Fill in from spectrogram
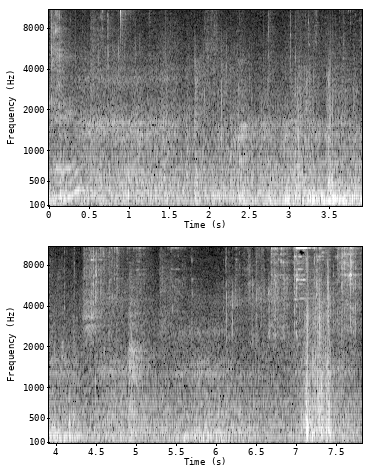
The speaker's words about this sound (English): Now I'd like for you to look through the keys and see a little bit and see if you can find the right key.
